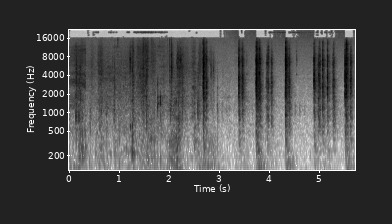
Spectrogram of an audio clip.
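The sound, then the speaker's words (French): Someone types on a computer keyboard with two fingers, producing many quiet, uneven keystrokes in an irregular hunt-and-peck rhythm with short pauses between bursts. “Je tape avec deux doigts, mais je fais moins de fautes que toi.”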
